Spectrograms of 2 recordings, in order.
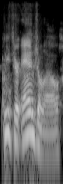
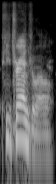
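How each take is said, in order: First: It is said like two words, Peter and Angelo. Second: It is said as one run-together word. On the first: The speaker calls it wrong. "I said P- Peter Angelo instead of Pietrangelo" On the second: The speaker calls it right. "instead of Pietrangelo"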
